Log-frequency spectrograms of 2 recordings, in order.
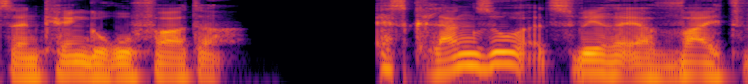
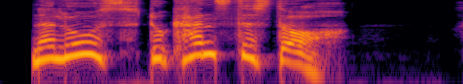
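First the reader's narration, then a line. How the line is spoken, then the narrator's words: Kangaroo mother calling. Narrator (German): rief seine Känguru-Mutter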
